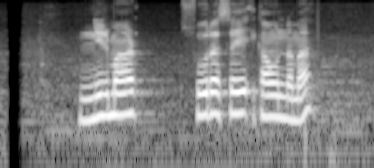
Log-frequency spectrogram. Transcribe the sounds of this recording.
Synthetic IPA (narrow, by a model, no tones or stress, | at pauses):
nirmaɽ | soɾʌsʌjekawnːʌma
